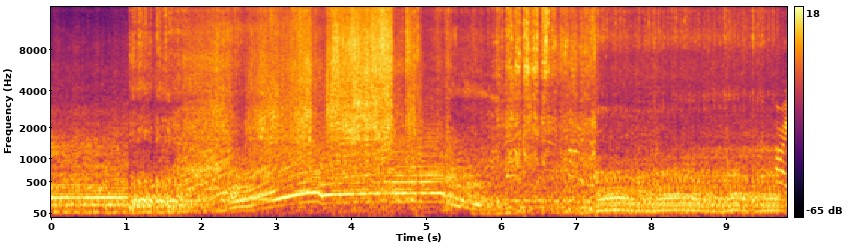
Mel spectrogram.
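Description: A fast Ford Mustang drag car idles and revs loudly at the line, its engine climbing and falling in pitch with bursts of throttle, while an announcer talks over it.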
